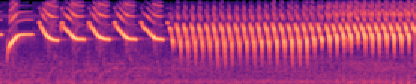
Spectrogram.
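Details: Canary song meant to lure and train canaries: several loud downslurred whistled notes, then a long fast trill of rapid chirps that grows buzzier and higher.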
